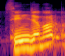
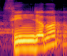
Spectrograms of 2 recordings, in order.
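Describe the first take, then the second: Both takes have the same delivery.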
